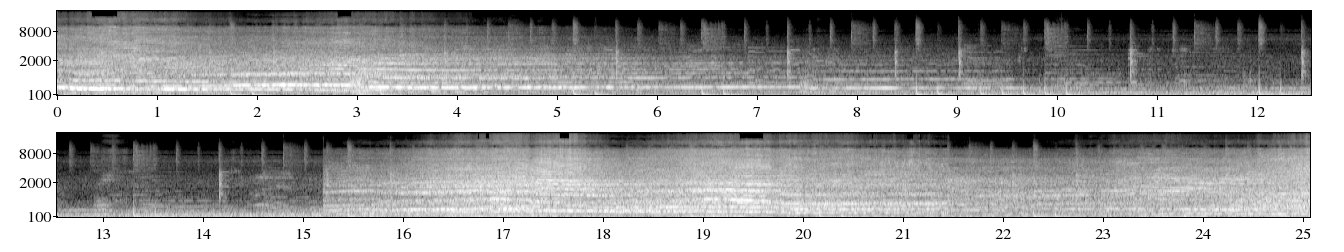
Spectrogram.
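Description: Motorcycles, mostly Ducatis, ride past on a race track during a track day, with loud engine notes rising and falling in pitch as bikes approach and recede, then a quieter lull before more machines roar through.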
